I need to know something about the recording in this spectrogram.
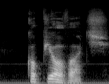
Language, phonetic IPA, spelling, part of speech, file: Polish, [kɔˈpʲjɔvat͡ɕ], kopiować, verb, Pl-kopiować.ogg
